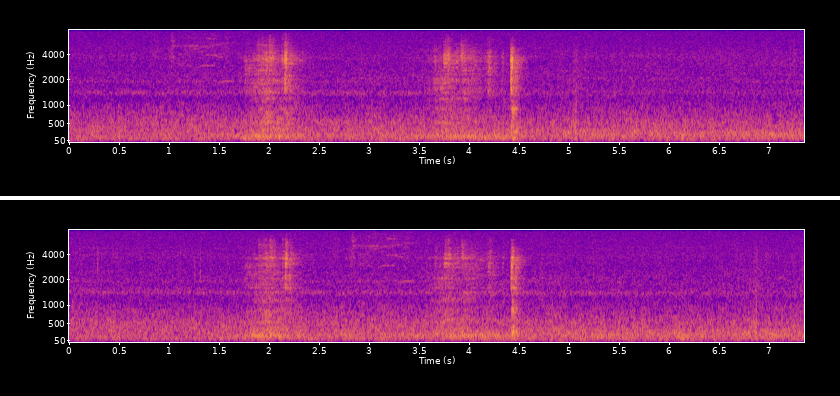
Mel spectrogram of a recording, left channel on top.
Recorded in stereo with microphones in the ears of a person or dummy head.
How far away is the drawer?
About 3.5 m.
